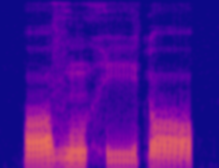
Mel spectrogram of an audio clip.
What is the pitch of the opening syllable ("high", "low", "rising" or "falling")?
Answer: rising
